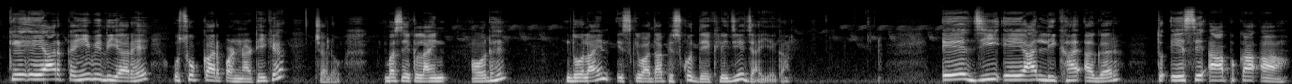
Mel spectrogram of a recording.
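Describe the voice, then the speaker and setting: A man teaching a reading lesson to young learners. He reads letters out slowly, one at a time, then explains each sound in a patient, steady way. He talks straight to the children, like a classroom teacher. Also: high voice. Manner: addresses the viewers as children.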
